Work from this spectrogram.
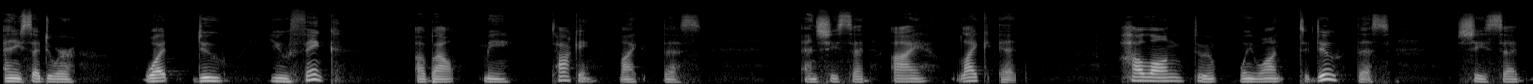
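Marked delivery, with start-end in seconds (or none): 1.4-7.0 deliberate question, spaced word by word; very slow. Acted. Husband asking his wife about his talking, very slow. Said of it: "'cause he slowed it that far down". 8.9-13.9 slow, spaced-out words. Acted. Wife answering husband in slowed talk, very slow. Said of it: "he slowed it that far down".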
